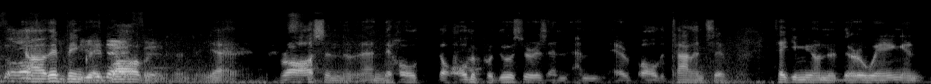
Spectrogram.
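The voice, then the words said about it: Non-native English accent. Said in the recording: “I'm different... You need an accent... understand my English”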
